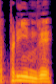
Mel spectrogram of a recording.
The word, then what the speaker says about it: PRNDL: El selector de marchas a menudo se denomina PRNDL, que se pronuncia PRINDL, independientemente de las letras o números que se utilicen.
